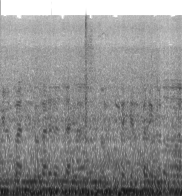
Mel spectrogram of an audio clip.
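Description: Low, steady engine and road rumble of a Toyota car on the move, heard from inside the cabin, with faint voices over it.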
